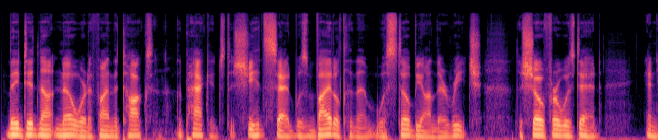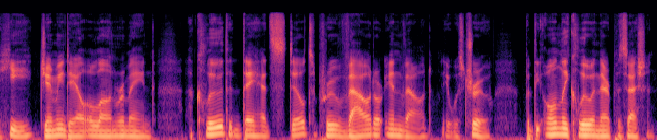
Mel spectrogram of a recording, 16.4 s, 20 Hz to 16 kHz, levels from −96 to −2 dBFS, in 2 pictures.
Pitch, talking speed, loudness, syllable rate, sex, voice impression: 100 Hz, 195 wpm, -21 LUFS, 5.2 syllables/s, male, masculine, very adult-like, slightly thick, cool, intellectual, slightly calm, slightly kind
